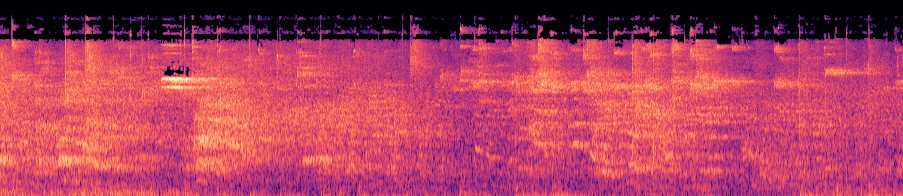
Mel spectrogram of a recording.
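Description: Basketball game on a hardwood gym court: the ball bouncing, with indistinct shouts and voices of players and spectators echoing in the large hall.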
